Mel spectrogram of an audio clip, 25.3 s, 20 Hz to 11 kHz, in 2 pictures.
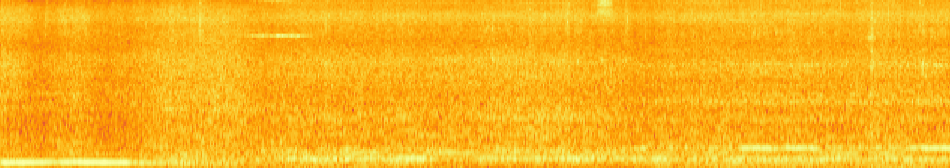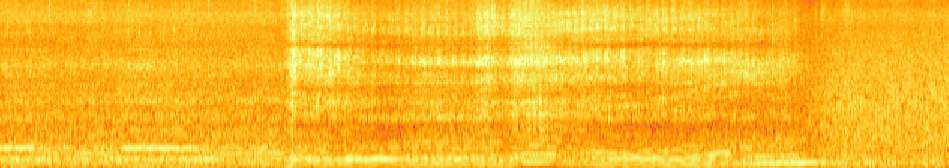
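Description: Ferrari F12berlinetta's V12 running through a Novitec aftermarket exhaust, mostly a steady deep idle. After a cut about two-thirds of the way through, the pitch dips and swings back up, then rises again near the end.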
